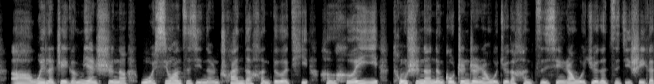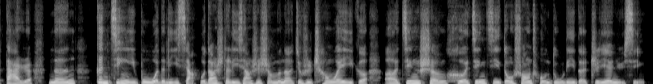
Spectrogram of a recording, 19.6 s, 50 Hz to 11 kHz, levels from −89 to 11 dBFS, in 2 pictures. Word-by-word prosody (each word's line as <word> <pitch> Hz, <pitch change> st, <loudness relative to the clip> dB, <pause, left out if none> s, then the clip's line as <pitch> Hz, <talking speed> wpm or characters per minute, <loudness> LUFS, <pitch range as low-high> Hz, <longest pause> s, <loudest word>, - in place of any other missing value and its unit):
呃， 160 Hz, -1 st, 0 dB
为 275 Hz, -, +2 dB
了 220 Hz, -5 st, +2 dB
这 215 Hz, +3 st, +1 dB
个 180 Hz, -2 st, -3 dB
面 215 Hz, +2 st, +2 dB
试 220 Hz, +1 st, -1 dB
呢， 185 Hz, -3 st, +1 dB, 0.2 s
我 165 Hz, -1 st, +1 dB
希 165 Hz, -, +1 dB
望 265 Hz, -3 st, +3 dB
自 235 Hz, 0 st, -5 dB
己 185 Hz, -6 st, -3 dB
能 155 Hz, 0 st, -3 dB
穿 255 Hz, +10 st, -1 dB
得 215 Hz, -5 st, -1 dB
很 155 Hz, -7 st, -5 dB
得 155 Hz, +3 st, +1 dB
体， 190 Hz, -, -6 dB, 0.2 s
很 165 Hz, -3 st, -3 dB
合 180 Hz, +5 st, +1 dB
宜， 215 Hz, -3 st, +1 dB, 0.2 s
同 230 Hz, +2 st, +4 dB
时 240 Hz, -2 st, 0 dB
呢， 225 Hz, 0 st, +4 dB
能 175 Hz, -6 st, +2 dB
够 210 Hz, +4 st, +2 dB
真 230 Hz, +3 st, +2 dB
正 230 Hz, -2 st, +3 dB
让 200 Hz, -3 st, 0 dB
我 140 Hz, -, +1 dB
觉 145 Hz, +1 st, -1 dB
得 160 Hz, -, -3 dB
很 145 Hz, -5 st, -5 dB
自 185 Hz, +4 st, -4 dB
信， 175 Hz, -2 st, -1 dB
让 190 Hz, +1 st, +1 dB
我 140 Hz, -3 st, +1 dB
觉 150 Hz, +2 st, 0 dB
得 175 Hz, -, +1 dB
自 195 Hz, +3 st, -6 dB
己 185 Hz, -, -8 dB
是 190 Hz, -, -1 dB
一 -, -, 0 dB
个 190 Hz, +1 st, -2 dB
大 255 Hz, -5 st, +2 dB
人， 135 Hz, -5 st, -2 dB, 0.2 s
能 180 Hz, +6 st, +3 dB, 0.3 s
更 305 Hz, -5 st, +6 dB
进 270 Hz, -3 st, +3 dB
一 185 Hz, -, +1 dB
步 185 Hz, -1 st, +2 dB
我 150 Hz, -3 st, +3 dB
的 155 Hz, -, -1 dB
理 150 Hz, +4 st, -1 dB
想， 190 Hz, -, -1 dB
我 165 Hz, -, -2 dB
当 215 Hz, +4 st, +3 dB
时 225 Hz, -, -5 dB
的 220 Hz, -, +1 dB
理 180 Hz, -2 st, +1 dB
想 180 Hz, -5 st, -1 dB
是 190 Hz, -, -2 dB
什 165 Hz, -5 st, -3 dB
么 150 Hz, +2 st, 0 dB
呢， 170 Hz, +1 st, +2 dB
就 190 Hz, 0 st, -3 dB
是 175 Hz, -2 st, -2 dB
成 175 Hz, +3 st, -1 dB
为 205 Hz, +1 st, +3 dB
一 165 Hz, -6 st, -1 dB
个， 170 Hz, +2 st, -3 dB, 0.2 s
呃， 160 Hz, -2 st, -1 dB
精 250 Hz, -, +3 dB
神 150 Hz, -, 0 dB
和 160 Hz, -2 st, 0 dB
经 215 Hz, +6 st, +1 dB
济 195 Hz, -3 st, -3 dB
都 175 Hz, +3 st, 0 dB
双 215 Hz, +2 st, +1 dB
重 165 Hz, -7 st, -4 dB
独 145 Hz, -3 st, -3 dB
立 185 Hz, +2 st, 0 dB
的 -, -, -3 dB
职 150 Hz, -, -4 dB
业 175 Hz, +1 st, +3 dB
女 160 Hz, -, -1 dB
性。 -, -, -3 dB
185 Hz, 270 characters per minute, -20 LUFS, 160-215 Hz, 0.3 s, 更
